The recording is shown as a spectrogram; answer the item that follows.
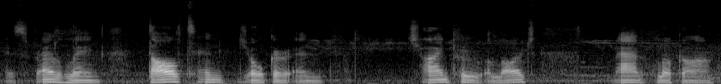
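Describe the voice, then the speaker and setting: A man reading scripted stage directions as narration in a monotone, stumbling way. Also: sits low, extremely slow, pauses often. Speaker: script reader. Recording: noticeable background noise.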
